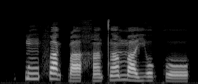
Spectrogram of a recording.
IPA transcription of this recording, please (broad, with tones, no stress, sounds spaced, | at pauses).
k͡p ũ˦ f a˦˨ k͡p a˨ h ã˧ t ã˦ m a˧ j o˦ k o˧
